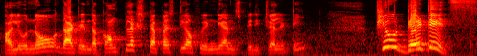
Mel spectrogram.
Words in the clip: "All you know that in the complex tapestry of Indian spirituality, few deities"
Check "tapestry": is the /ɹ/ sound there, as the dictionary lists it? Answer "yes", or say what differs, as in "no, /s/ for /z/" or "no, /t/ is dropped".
no, /ɹ/ is dropped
